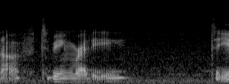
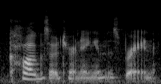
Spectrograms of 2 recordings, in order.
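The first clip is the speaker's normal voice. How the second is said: normal talking voice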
